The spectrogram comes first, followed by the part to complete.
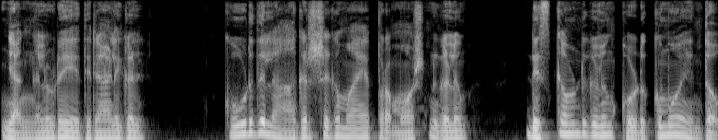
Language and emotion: Malayalam, fearful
